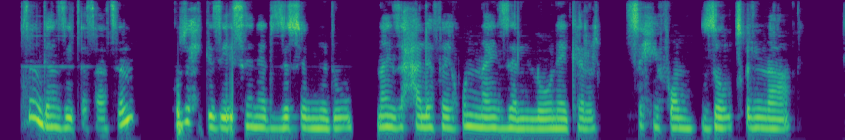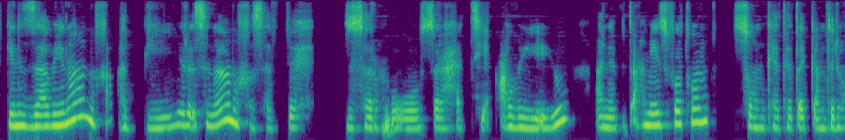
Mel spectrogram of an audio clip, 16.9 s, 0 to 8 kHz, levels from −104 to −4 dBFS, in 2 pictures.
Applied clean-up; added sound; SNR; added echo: none; none; none; none.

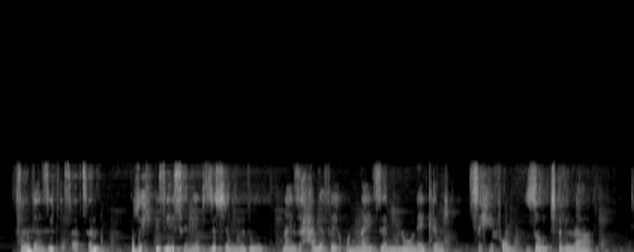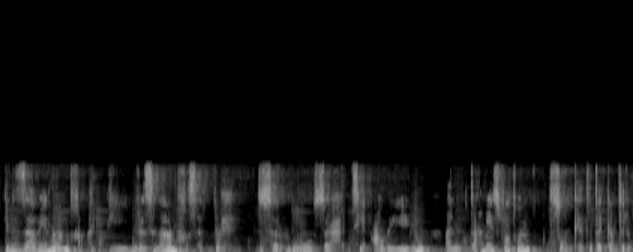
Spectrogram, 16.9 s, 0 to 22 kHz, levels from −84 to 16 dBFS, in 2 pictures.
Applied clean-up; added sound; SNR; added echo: neural separator model SepFormer DNS4.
